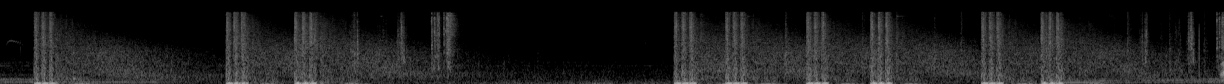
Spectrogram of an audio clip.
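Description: Gunfire in the video game A Way Out, fired at a run-down practice spot: sharp, loud single shots and quick bursts in irregular clusters, separated by quieter gaps, with no talk over them.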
